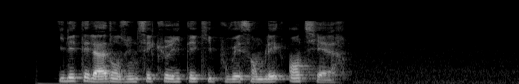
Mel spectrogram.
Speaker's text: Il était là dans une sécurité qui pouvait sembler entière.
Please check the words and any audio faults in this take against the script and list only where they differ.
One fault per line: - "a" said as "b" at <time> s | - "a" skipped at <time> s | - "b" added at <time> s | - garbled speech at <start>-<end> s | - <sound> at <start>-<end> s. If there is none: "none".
none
